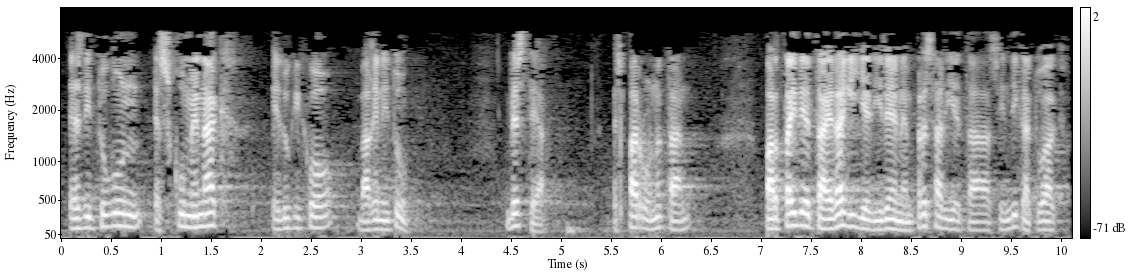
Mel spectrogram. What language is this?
Basque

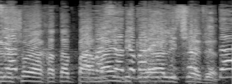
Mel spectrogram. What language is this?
Hebrew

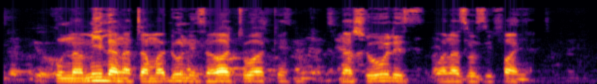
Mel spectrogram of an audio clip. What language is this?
Swahili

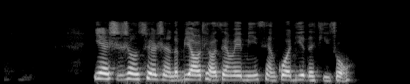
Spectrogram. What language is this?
Chinese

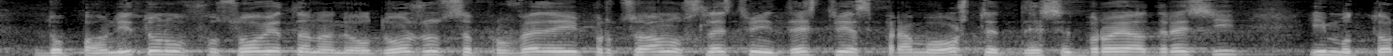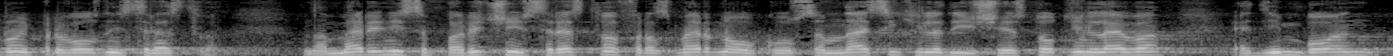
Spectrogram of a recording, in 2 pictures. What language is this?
Bulgarian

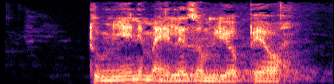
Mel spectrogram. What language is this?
Swahili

